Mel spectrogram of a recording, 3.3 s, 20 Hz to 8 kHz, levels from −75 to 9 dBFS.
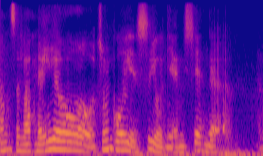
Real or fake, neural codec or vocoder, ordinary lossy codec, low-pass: fake; codec, 16 kHz, 1 kbps, FreqCodec, smaller model; none; 7.2 kHz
